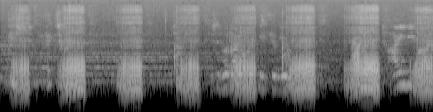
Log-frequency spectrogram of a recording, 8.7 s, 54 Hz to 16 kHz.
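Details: Sleeping puppy snoring in steady, rhythmic bursts of about 52 breaths a minute, with a slightly squeaky edge.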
